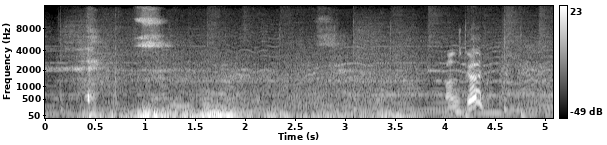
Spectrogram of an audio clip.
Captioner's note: engine Revs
